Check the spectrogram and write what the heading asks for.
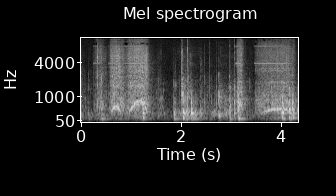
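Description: DeWalt cordless driver with a socket, run in short trigger pulls to drive the carburetor mounting bolts home on a small engine. Its motor whine rises and falls in pitch with each pull, about a second in and again near the end, with small clicks in between.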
